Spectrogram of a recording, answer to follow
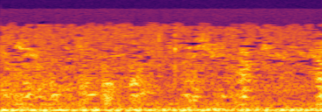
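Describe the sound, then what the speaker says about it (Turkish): Black and white bantam Cochin chickens cluck softly nearby, a few short overlapping calls over a low background hum. "Bugün sizlere cüce koşinlerimizi tanıtayım."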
